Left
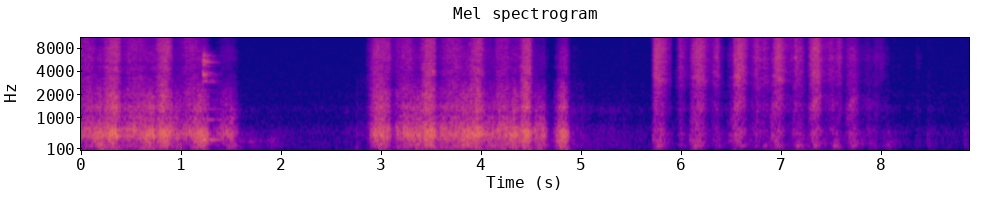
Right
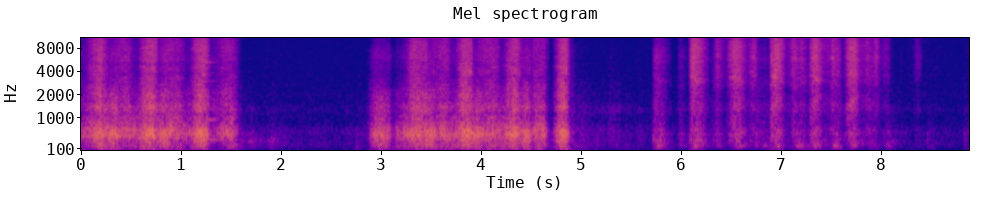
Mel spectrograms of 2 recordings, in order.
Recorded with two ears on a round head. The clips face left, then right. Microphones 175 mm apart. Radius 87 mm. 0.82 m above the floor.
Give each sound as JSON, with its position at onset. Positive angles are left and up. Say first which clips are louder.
{"t": 1.2, "sound": "a cowbell", "louder": "right 1 dB", "side_deg": 40}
